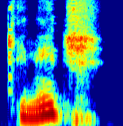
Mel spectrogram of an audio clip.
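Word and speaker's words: k'inich: También habrá notado que el acento o el tono siempre recae en la segunda sílaba de las palabras. Anteriormente les puse la palabra ishik, la palabra kinich y ahorita la palabra otot. En la segunda sílaba o en la segunda vocal es donde recae el acento.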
